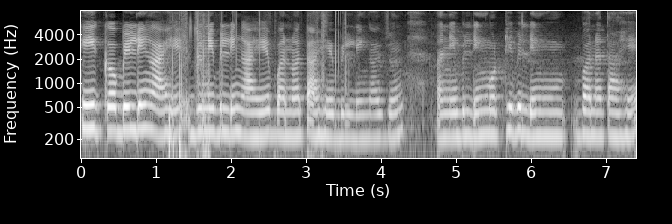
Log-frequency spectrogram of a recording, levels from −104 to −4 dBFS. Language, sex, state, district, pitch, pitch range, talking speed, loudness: Marathi, female, Maharashtra, Nagpur, 220 Hz, 215-245 Hz, 140 wpm, -17 LUFS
